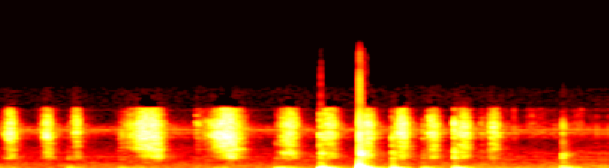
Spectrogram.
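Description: Hands handling a small cast-resin soap dish on a work surface: two soft rubbing sounds, then a cluster of knocks a little past halfway as it is set down, followed by a few lighter quick taps.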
